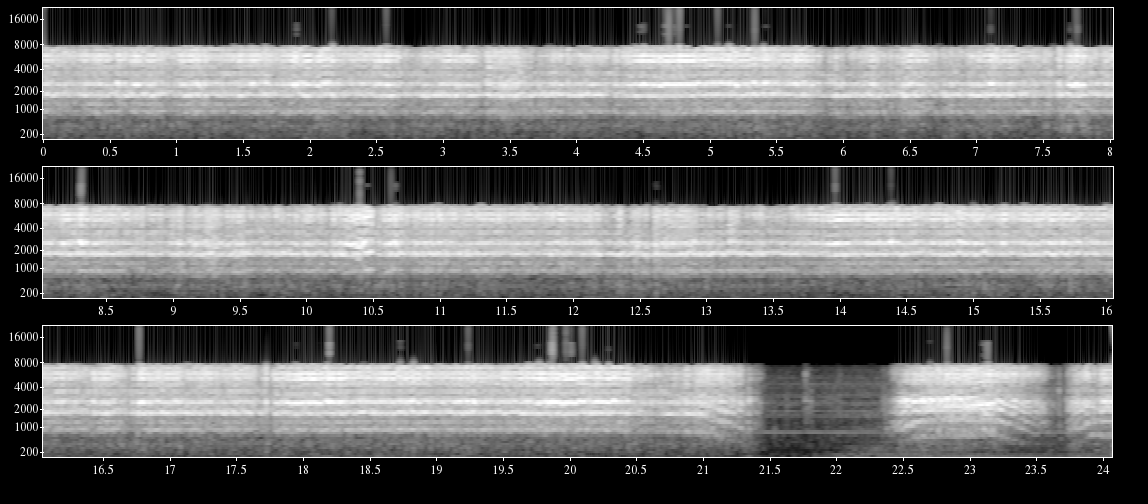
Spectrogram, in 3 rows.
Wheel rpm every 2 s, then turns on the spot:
240, 230, 230, 230, 230, 230, 230, 230, 240, 230, 140, 80.
none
